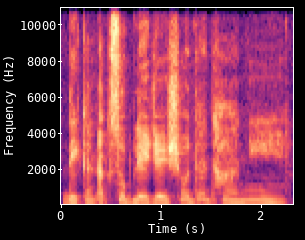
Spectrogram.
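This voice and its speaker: A woman's voice: sits high, steady tone, unhurried, loud music behind the voice. A woman playing an anxious, clinging nineteen-year-old in an Ilocano audio drama, pleading and coaxing with an Ilocano accent.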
